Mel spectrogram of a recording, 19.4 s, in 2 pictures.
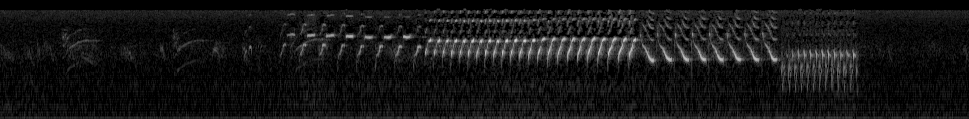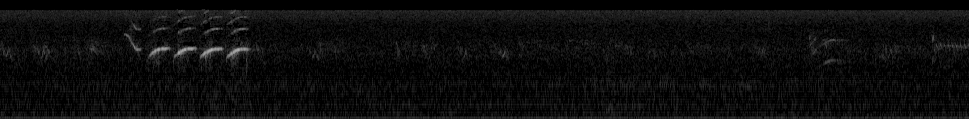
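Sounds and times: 
canary singing: 0:02.8 - 0:08.6, 0:11.0 - 0:12.2.

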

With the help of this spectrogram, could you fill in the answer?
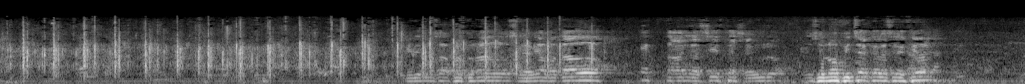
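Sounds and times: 
scattered handclaps from a small group applauding a prize winner: 0:00.0 - 0:06.2
speech: 0:04.0 - 0:09.5.

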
